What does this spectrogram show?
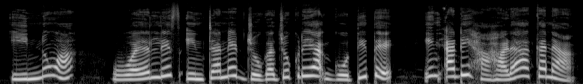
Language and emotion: Santali, surprised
